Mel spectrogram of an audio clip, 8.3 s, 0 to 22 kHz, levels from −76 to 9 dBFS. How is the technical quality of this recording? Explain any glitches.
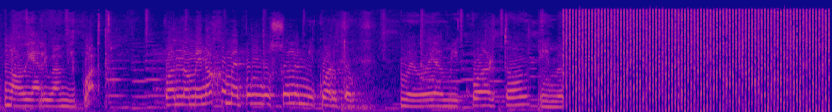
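The technical quality breaks down badly near the end. From 5.64 s to the end of the clip, a compressed stream is played as audio. A bitstream meant for a decoder was passed through as if it were ordinary samples, so each data frame comes out as an 8 ms burst of noise followed by silent padding, repeating 31.25 times a second. That frame rate points to a Dolby Digital (AC-3) stream, likely at 384 kbps. The result is very loud, rapid chattering static that replaces the sound entirely.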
